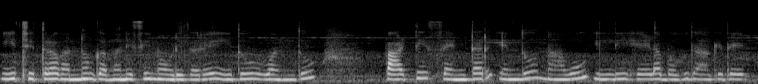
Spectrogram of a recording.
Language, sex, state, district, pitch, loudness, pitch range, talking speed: Kannada, female, Karnataka, Bangalore, 240 Hz, -19 LUFS, 225-255 Hz, 95 wpm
